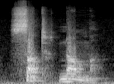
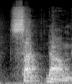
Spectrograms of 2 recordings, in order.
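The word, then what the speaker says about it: Sat Nam: to be in my mind using the mantra Satnam spelled SAT as in Sat but pronounced such and num n AM but pronounced naam Satnam it means true identity and it's a common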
